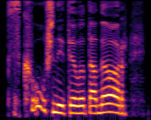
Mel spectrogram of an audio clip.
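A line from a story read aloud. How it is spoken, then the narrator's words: Roaring laughter. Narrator (Russian): демон захохотал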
